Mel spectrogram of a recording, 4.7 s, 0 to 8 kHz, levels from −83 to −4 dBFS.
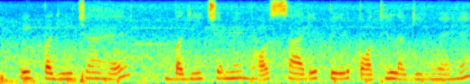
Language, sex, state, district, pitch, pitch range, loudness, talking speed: Hindi, female, Chhattisgarh, Bilaspur, 200 Hz, 185-215 Hz, -18 LUFS, 140 wpm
